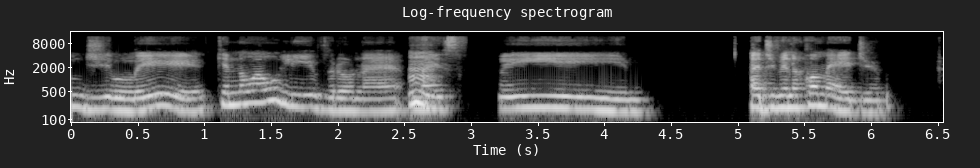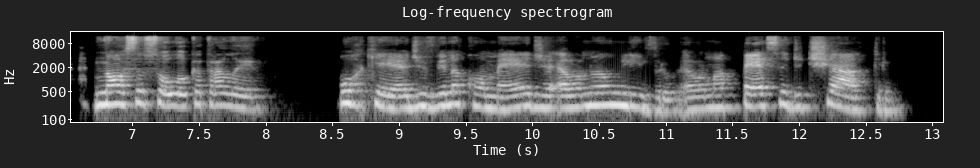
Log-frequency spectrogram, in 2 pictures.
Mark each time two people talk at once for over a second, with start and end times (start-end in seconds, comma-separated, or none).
none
